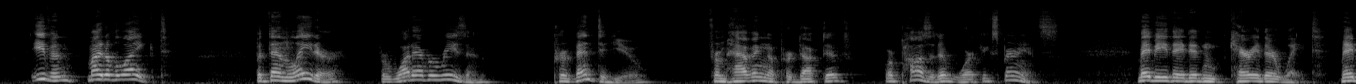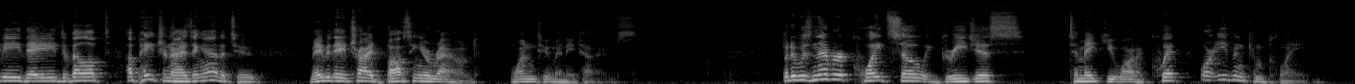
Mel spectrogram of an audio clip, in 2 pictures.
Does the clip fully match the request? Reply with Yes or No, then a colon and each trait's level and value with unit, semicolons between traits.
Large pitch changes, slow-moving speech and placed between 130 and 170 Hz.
Yes: wide, 7.4 semitones; slow, 130 wpm; medium, 140 Hz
